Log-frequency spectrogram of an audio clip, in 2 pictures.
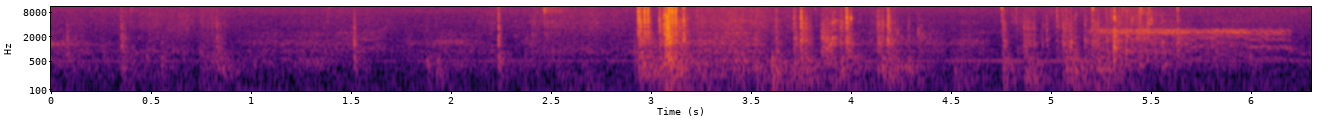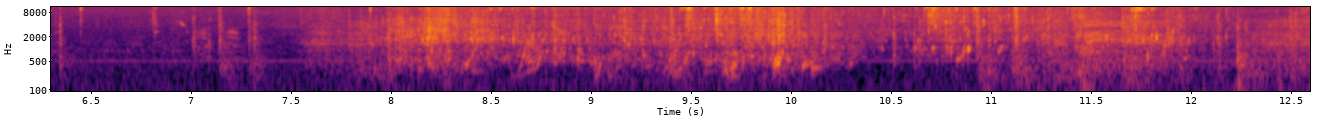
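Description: Water splashing as a hooked bass thrashes at the surface and is scooped into a landing net. There is a short splash about three seconds in, and the heaviest splashing comes in the last few seconds.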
